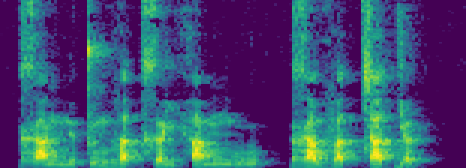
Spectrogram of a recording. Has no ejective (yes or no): yes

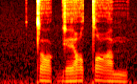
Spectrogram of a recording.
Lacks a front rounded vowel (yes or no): yes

